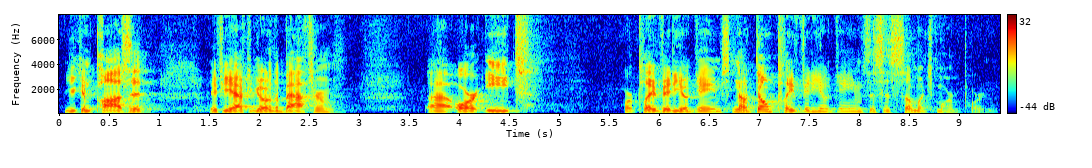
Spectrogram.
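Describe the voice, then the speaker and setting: A male pastor addressing his congregation watching from home, relaxed and joking as he introduces a testimony. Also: mid-range voice, moderate pace. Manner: informal, joking aside to home viewers. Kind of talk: sermon.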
